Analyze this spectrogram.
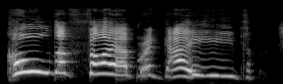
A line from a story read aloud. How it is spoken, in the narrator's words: she shouted suddenly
